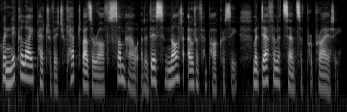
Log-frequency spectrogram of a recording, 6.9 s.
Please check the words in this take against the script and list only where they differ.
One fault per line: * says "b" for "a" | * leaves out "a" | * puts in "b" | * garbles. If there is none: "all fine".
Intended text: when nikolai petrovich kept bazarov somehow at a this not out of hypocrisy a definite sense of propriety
all fine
